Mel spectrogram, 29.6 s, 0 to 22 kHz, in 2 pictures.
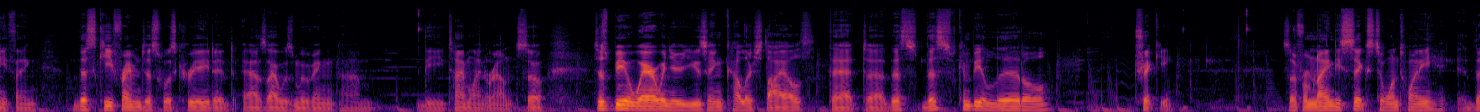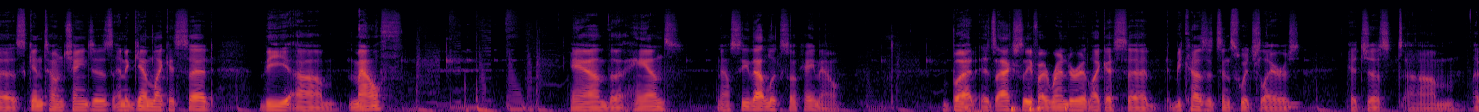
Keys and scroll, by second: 25.1 super+r.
